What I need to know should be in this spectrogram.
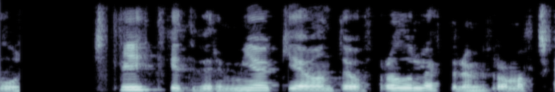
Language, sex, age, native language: Icelandic, female, 30-39, Icelandic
